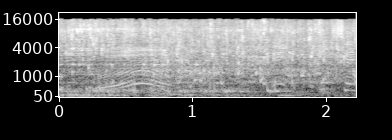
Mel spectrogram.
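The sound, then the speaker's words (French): A toilet flushes with a loud, rushing gush of water that pours steadily through the whole clip, gurgling and trickling as it drains. “Ok, je tire la chasse.”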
